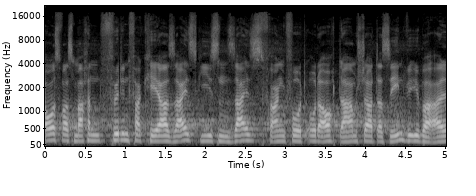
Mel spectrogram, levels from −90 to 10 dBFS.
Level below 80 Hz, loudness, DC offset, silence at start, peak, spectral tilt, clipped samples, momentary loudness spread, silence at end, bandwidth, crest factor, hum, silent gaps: -68 dBFS; -23 LUFS; under 0.1%; 0 s; -6 dBFS; -5.5 dB/octave; under 0.1%; 6 LU; 0 s; 18 kHz; 16 dB; none; none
